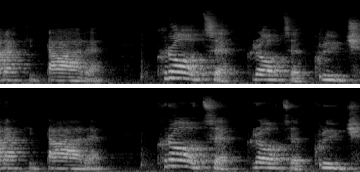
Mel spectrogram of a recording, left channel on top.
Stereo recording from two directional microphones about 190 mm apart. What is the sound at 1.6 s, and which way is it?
A woman's voice, 15° right (ahead or behind).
